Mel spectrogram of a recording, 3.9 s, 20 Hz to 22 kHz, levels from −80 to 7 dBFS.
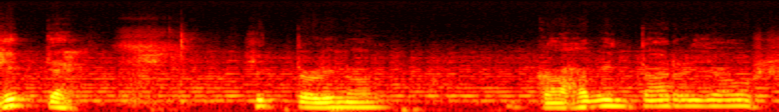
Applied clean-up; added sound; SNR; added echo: none; Bowed string instrument; 11 dB; none.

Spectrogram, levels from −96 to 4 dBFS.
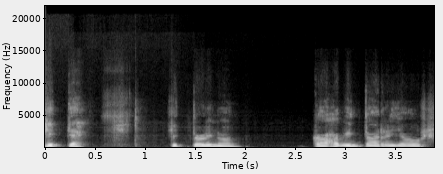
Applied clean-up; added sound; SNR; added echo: neural mask model DeepFilterNet 3.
